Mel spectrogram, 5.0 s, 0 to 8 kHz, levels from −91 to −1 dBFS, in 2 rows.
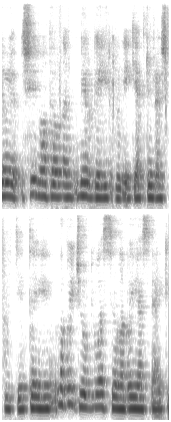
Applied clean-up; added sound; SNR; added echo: neural mask model DeepFilterNet 3.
